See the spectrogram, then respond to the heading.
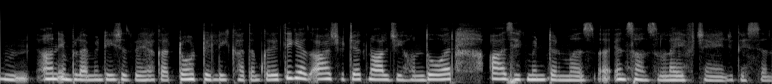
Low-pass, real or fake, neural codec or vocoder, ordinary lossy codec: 7.2 kHz; real; none; none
